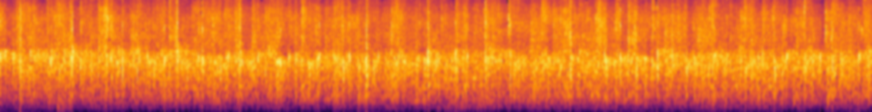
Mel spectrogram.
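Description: Steady applause, many hands clapping together.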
